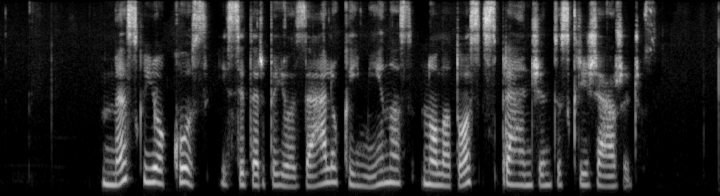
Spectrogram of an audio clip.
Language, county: Lithuanian, Klaipėda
